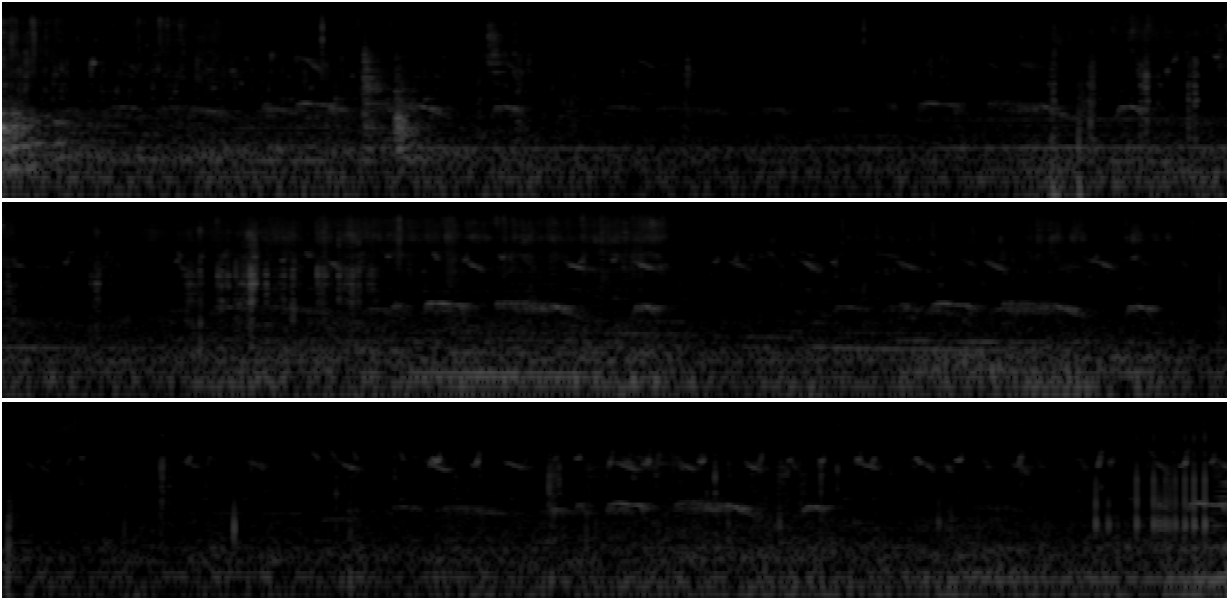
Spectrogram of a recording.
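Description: Two-week-old broiler chicks calling faintly and repeatedly: short falling peeps mixed with softer, lower clucking calls.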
